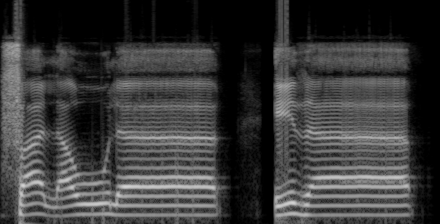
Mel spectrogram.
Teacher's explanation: زال کو نرمی کے ساتھ پڑھنا ہے، آگے الف ہے، دو حرکات لمبا کریں گے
